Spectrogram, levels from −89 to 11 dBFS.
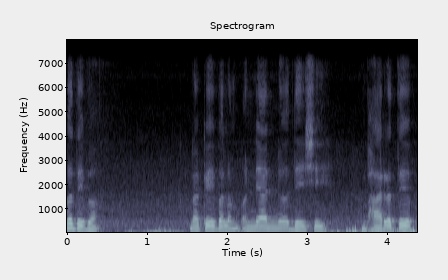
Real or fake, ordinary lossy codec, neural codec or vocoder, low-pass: real; none; none; 7.2 kHz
